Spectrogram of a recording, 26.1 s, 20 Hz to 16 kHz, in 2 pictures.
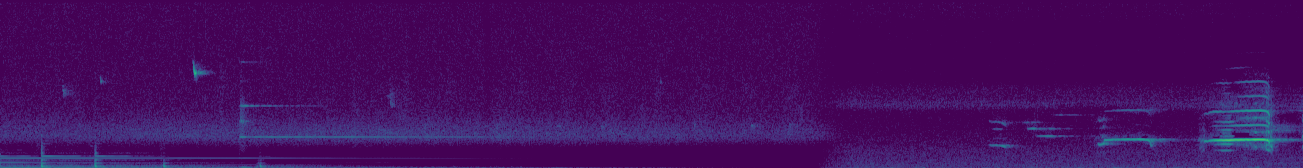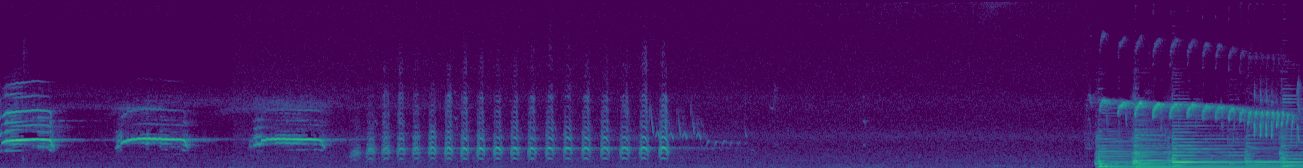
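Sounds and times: bird calls: 0:11.0 - 0:20.8, 0:23.9 - 0:26.0.

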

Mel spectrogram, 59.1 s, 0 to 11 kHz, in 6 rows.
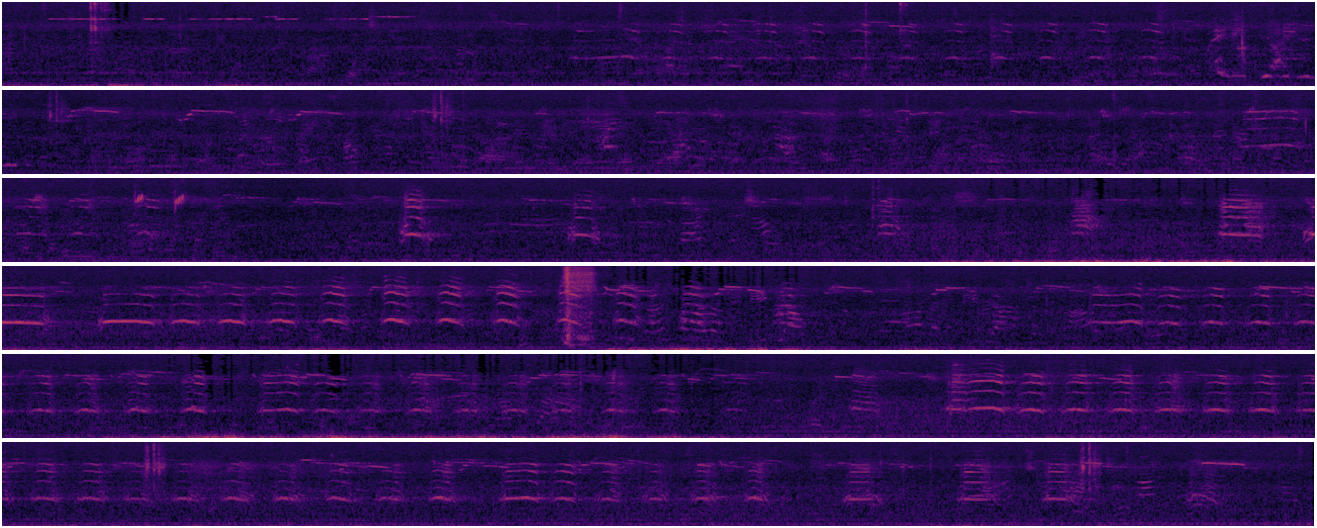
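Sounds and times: birds calling: 0:00.0 - 0:58.8
wind rumbling on microphone: 0:26.0 - 0:33.4, 0:34.0 - 0:36.6, 0:39.6 - 0:46.2
gull calling: 0:28.8 - 0:34.8, 0:45.8 - 0:57.5.

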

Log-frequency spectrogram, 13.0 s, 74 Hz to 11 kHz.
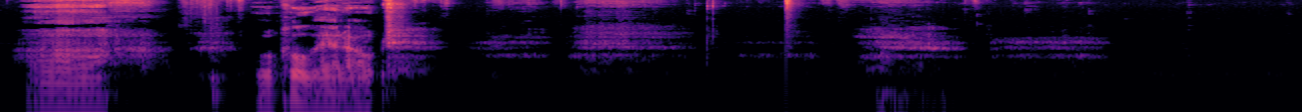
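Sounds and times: soft breath: 0:03.8 - 0:11.3.

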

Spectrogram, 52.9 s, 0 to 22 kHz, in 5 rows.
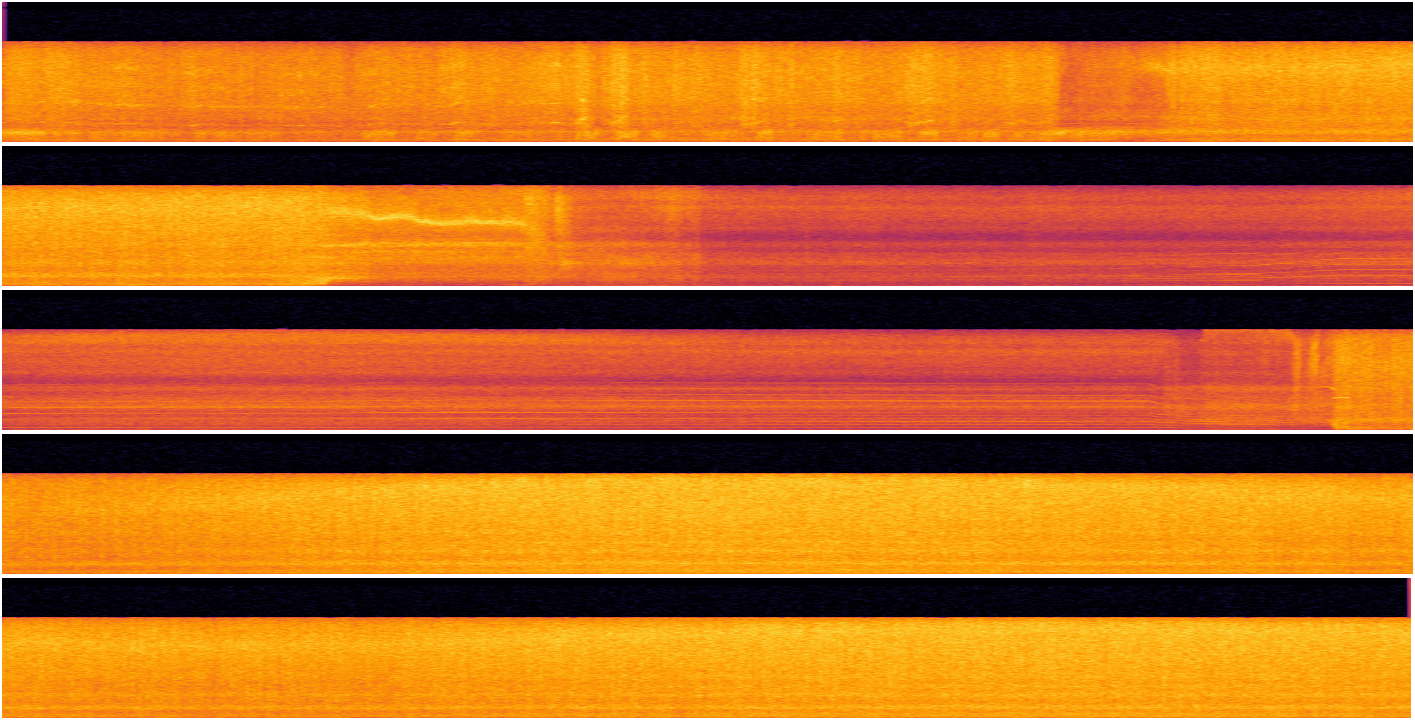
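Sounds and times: loud wind noise on microphone: 0:00.0 - 0:16.9, 0:29.7 - 0:52.9
electric motor and propeller whining: 0:00.0 - 0:52.9.

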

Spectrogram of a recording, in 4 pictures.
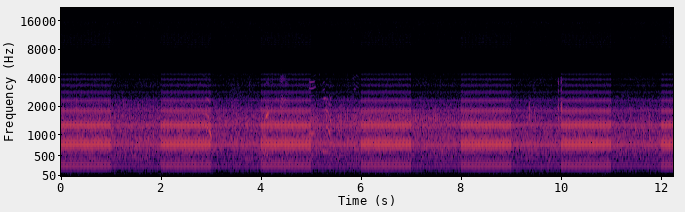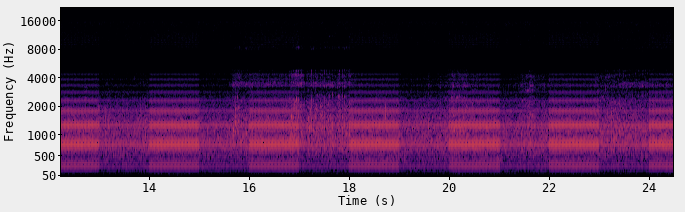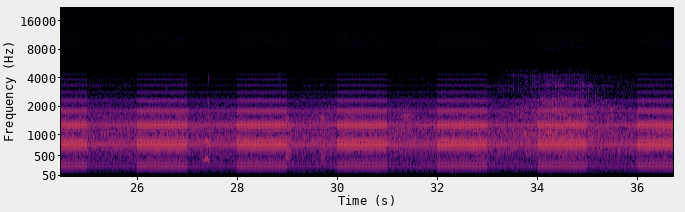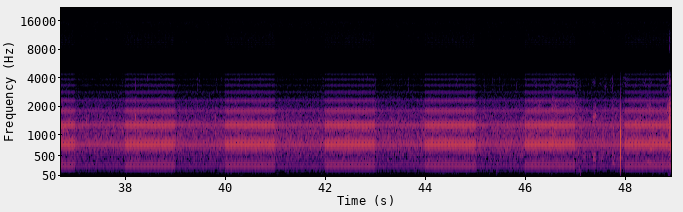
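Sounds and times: pulsing electronic tone: 0:09.8 - 0:48.9.

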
